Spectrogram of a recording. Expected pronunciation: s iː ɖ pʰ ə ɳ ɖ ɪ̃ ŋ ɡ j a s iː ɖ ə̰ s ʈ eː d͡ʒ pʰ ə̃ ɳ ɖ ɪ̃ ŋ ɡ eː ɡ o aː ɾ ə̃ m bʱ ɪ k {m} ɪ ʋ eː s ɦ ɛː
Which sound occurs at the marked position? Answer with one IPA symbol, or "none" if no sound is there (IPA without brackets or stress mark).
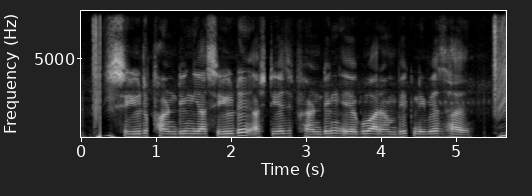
n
